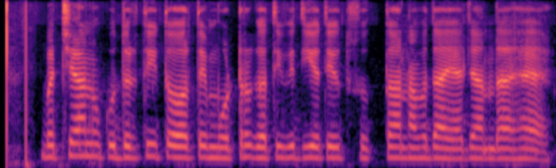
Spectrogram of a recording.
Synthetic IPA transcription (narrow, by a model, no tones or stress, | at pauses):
bətːʃjãːnũːkʊd̪ɾət̪iːt̪ɔːɾt̪eːmoːʈəɾɡət̪iʋɪd̪jat̪eːʊt̪sʊk̚t̪ãːnãːʋəd̪aːjaːd͡ʒãːnd̪aːɦɛː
